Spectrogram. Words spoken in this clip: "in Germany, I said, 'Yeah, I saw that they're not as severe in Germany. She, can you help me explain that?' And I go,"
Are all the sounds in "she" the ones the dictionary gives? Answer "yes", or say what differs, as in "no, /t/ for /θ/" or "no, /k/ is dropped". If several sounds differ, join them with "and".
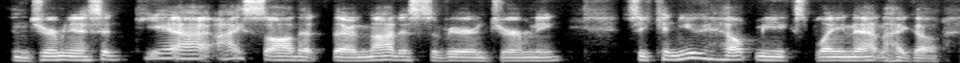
no, /s/ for /ʃ/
